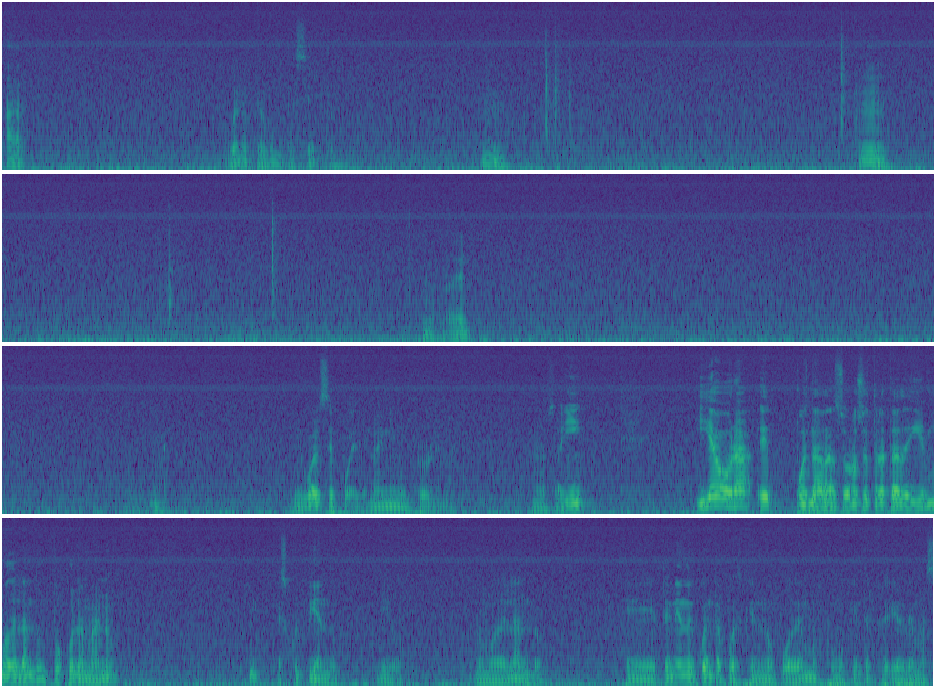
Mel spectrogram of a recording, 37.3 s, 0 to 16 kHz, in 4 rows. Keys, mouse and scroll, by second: 1.2-4.1 drag, 4.2 middle click, 5.5 ctrl+z, 8.4 ctrl+z, 12.1-13.4 shift+middle drag, 13.8-16.6 shift+drag, 16.6 middle click, 17.7-19.3 drag, 19.4-21.9 middle drag, 20.2 click, 22.0-23.6 drag, 23.8 click, 24.4 click, 25.0 click, 26.1 click, 26.6-28.1 middle drag, 28.1-28.5 scroll up 1, 28.5-29.7 drag, 29.8-32.0 drag, 31.1 middle click, 32.0 scroll up 1, 32.1-33.5 middle drag, 33.6-37.2 drag.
